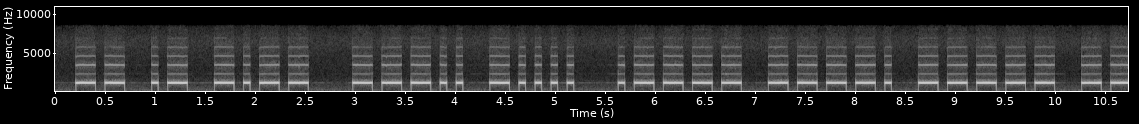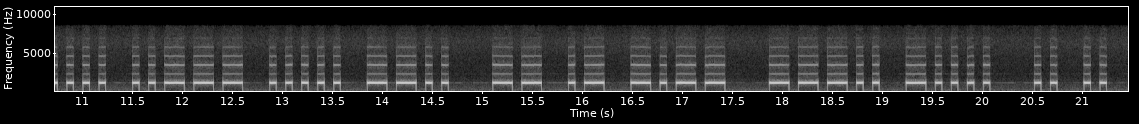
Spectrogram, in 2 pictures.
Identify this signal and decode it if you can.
Morse code, heard as a keyed tone, about 15 wpm, 1150 Hz. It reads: MAY 86 190725Z MAY 86 II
